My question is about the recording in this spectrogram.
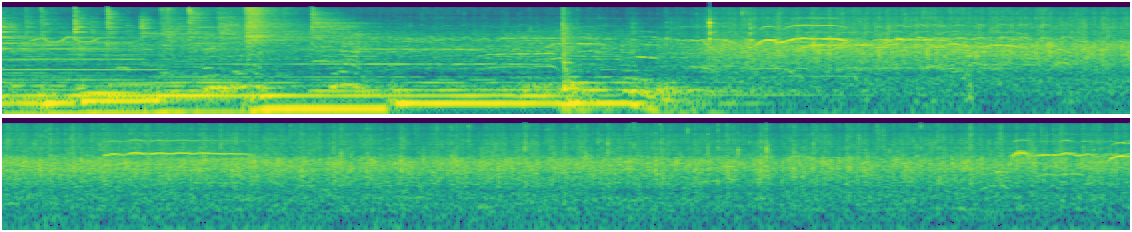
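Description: A live rock trio of electric bass, guitar and drum kit plays its closing bars, ending on cymbal crashes about six seconds in. A large crowd then applauds steadily, with whistles on top.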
